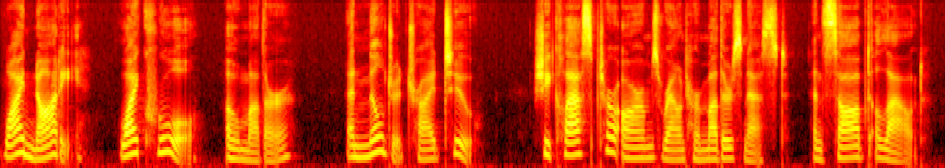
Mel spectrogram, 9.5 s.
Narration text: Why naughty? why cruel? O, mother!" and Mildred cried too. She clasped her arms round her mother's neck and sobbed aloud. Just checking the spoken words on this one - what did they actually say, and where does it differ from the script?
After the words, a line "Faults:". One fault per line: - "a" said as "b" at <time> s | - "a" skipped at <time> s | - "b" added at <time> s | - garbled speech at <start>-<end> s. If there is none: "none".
Why naughty? why cruel? O, mother!" and Mildred tried too. She clasped her arms round her mother's nest and sobbed aloud.
Faults:
- "cried" said as "tried" at 4.1 s
- "neck" said as "nest" at 7.4 s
